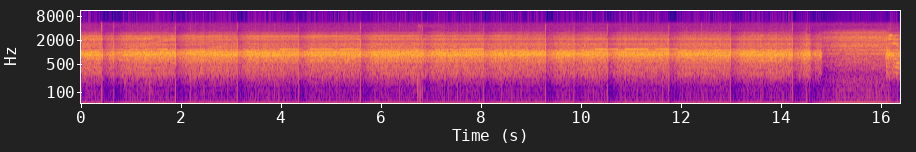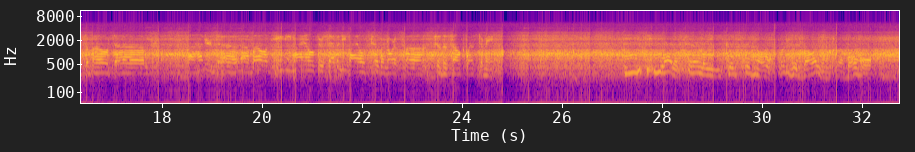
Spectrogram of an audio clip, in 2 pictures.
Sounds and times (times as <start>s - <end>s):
Radio: 0.0s - 32.7s
Speech: 16.1s - 17.7s, 18.5s - 24.8s, 27.2s - 32.2s.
